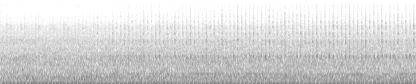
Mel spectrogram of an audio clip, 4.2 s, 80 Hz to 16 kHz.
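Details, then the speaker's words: Oliver Super 44 tractor after sitting almost a year, good plugs, owner suspected a sticky valve and sticking distributor advance: under brake load it fires evenly, all four cylinders pulling with no misses; normal running under load. "sounds like a four cylinder again"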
